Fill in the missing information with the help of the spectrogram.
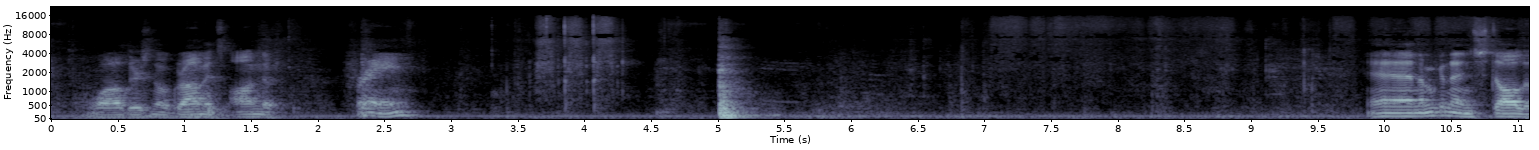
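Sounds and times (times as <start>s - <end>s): cloth wiping racquet frame: 6.9s - 11.0s.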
